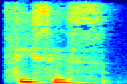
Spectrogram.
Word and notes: thesis: British English

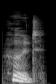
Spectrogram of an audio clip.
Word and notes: hood: British English

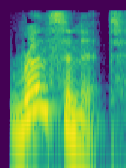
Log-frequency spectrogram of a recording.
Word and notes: runcinate: British English

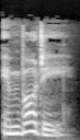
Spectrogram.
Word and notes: embody: British English

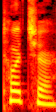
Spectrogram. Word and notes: torture: American English

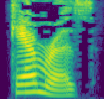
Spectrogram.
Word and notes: cameras: British English

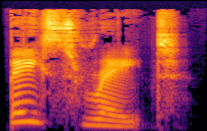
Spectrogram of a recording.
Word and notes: base rate: American English

